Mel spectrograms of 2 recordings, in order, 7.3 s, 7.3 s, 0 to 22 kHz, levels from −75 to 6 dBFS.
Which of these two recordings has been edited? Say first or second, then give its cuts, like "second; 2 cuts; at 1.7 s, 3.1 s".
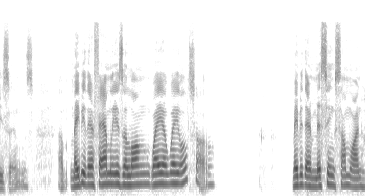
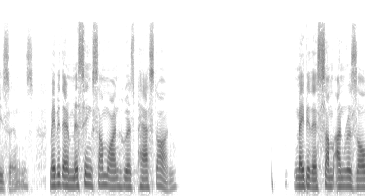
second; 1 cut; at 0.9 s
